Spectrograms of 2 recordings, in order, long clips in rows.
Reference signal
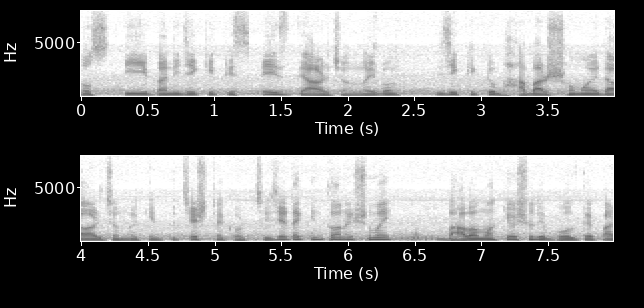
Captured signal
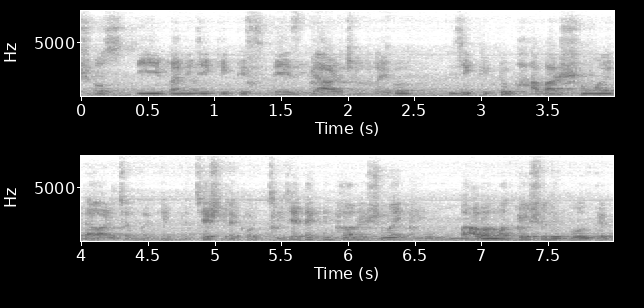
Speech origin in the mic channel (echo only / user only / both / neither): echo only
